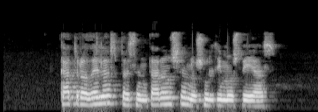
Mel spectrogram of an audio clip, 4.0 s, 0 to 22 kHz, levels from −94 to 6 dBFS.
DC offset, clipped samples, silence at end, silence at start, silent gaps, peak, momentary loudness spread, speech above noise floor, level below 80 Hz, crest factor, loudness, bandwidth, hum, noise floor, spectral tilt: under 0.1%; under 0.1%; 0.55 s; 0.75 s; none; 0 dBFS; 7 LU; 57 dB; -62 dBFS; 12 dB; -11 LUFS; 7.8 kHz; none; -67 dBFS; -4.5 dB/octave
